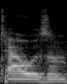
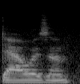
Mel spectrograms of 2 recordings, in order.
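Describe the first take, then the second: First: It begins with a hard T sound. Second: It begins with a soft D sound.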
